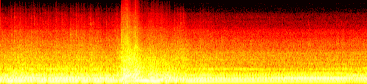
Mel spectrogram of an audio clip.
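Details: Chevrolet Cobalt SS/SC whose exhaust came loose, effectively straight pipe; loud, raw, deep exhaust roar that swells sharply on a quick rev, an exhaust leak.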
